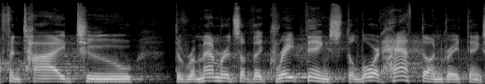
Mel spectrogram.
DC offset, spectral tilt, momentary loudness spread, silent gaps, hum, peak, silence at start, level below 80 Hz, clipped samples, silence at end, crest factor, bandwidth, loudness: under 0.1%; -3.5 dB/octave; 5 LU; none; none; -2 dBFS; 0 s; -64 dBFS; under 0.1%; 0 s; 18 dB; 19 kHz; -19 LUFS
